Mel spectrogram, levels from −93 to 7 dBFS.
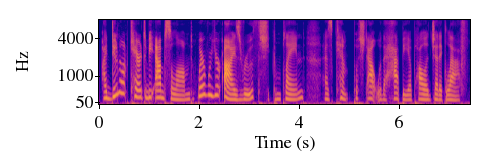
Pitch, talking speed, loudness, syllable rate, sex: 210 Hz, 185 wpm, -23 LUFS, 5.2 syllables/s, female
